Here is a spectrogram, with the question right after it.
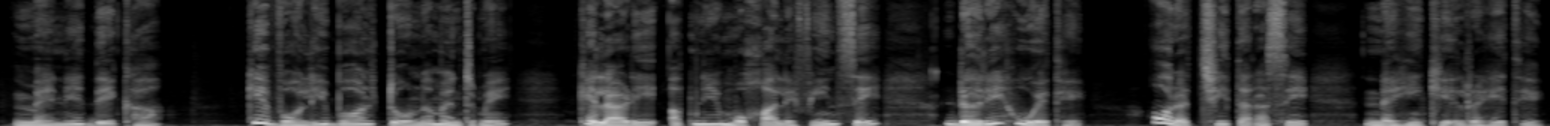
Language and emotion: Urdu, fearful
